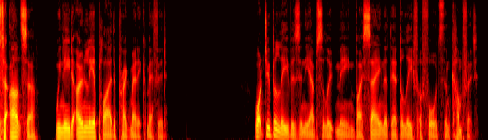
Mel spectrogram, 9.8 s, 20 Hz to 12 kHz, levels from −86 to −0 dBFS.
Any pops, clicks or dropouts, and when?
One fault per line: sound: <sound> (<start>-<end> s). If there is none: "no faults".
no faults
